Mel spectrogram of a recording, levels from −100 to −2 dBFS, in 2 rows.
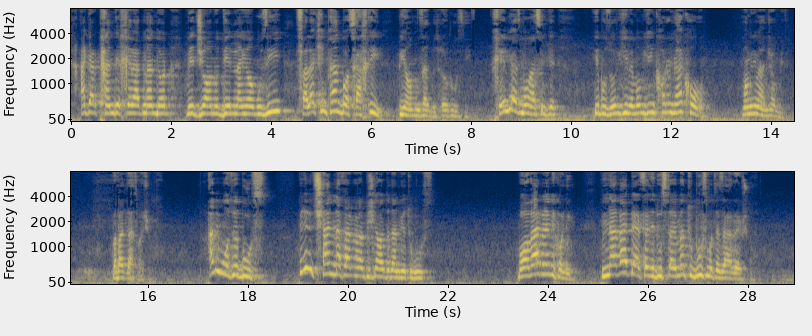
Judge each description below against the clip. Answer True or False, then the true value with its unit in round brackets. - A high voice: True (205 Hz)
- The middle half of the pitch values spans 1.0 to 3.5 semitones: False (5.0 semitones)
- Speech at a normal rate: True (125 wpm)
